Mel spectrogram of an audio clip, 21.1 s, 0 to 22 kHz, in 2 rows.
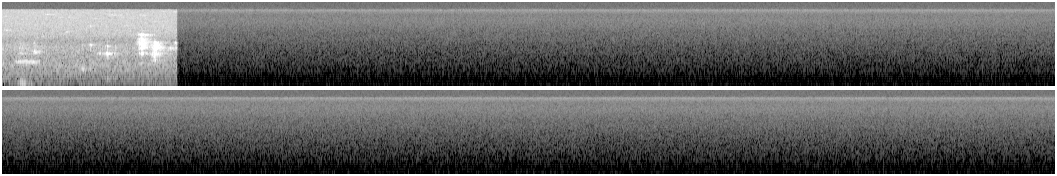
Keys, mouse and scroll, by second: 0.0 click, 1.0 ctrl+t, 1.6 click, 1.9 middle click, 1.9 scroll up 1, 2.0 middle click, 2.4 right click, 2.5-4.4 typing, 2.8 click, 3.1 middle click, 3.3 shift+scroll up 1, 3.5 middle click, 3.6 shift+middle click, 4.1 right click, 4.2 shift+Tab, 4.3 shift+middle click, 4.6 click, 5.0 shift+middle click, 5.2 shift+scroll up 1, 5.4 middle click, 5.5 a, 5.8 scroll up 1, 5.9 click, 6.0 g, 6.2 c, 6.5 middle click, 6.5 g, 6.8 click, 7.1 shift+middle click, 7.4 right click, 7.5 shift+middle click, 7.7 click, 8.2 z, 8.4 middle click, 8.4 scroll up 1, 8.6 middle click, 8.6 scroll down 1, 8.8 shift+z, 9.0 shift+middle click, 9.4 scroll up 1, 9.5 right click, 9.6 g, 9.8 right click, 10.0 click, 10.9 click, 11.7-13.7 typing, 11.9 right click, 12.3 right click, 12.7 click, 12.8 middle click, 13.0 click, 13.0 shift+middle click, 13.0 click, 13.4 right click, 13.5 click, 13.5 shift+middle click, 13.7 click, 13.8 shift+middle click, 14.0 scroll up 1, 14.0 right click, 14.3 Tab, 14.6 right click, 14.8 c, 14.8 click, 15.0 middle click, 15.0 g, 15.4 alt+s, 15.6 click, 15.9 alt+s, 15.9 middle click, 15.9 right click, 16.0 click, 16.3 ctrl+t, 16.4 click, 16.6 right click, 16.9 click, 17.2 middle click, 17.6 click, 18.7 scroll up 1, 18.8 Tab, 18.9 right click, 19.1 click, 19.1 x, 19.6 middle click, 19.8 Tab, 20.0 middle click, 20.0 scroll down 1, 20.2 middle click, 20.2 Tab, 20.4 middle click, 20.4-21.0 typing, 20.6 click, 20.9 click.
